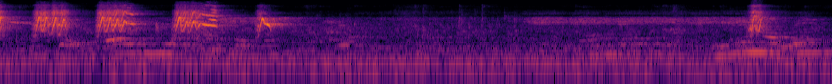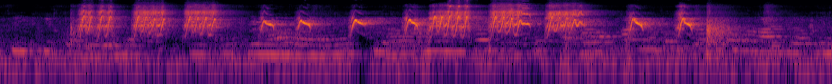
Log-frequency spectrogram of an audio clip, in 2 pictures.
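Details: A lively Grey-cheeked Bulbul gives harsh, squawking chatter in quick bursts, about three or four a second, with a brief quieter pause midway, used to stimulate reluctant bulbuls to sing.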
